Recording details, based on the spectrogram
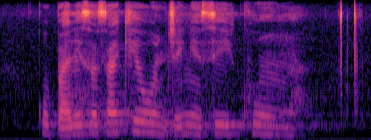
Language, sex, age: Swati, female, 19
